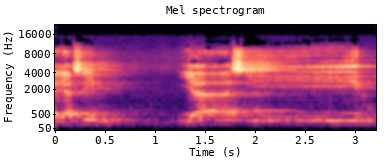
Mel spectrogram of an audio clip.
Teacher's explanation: Ya tu 2 aja. Sin tu yang panjang sampai 6 tu. Sebab tu atas ya tu dia tak buat tanda panjang.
